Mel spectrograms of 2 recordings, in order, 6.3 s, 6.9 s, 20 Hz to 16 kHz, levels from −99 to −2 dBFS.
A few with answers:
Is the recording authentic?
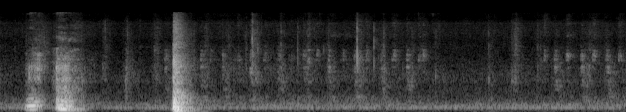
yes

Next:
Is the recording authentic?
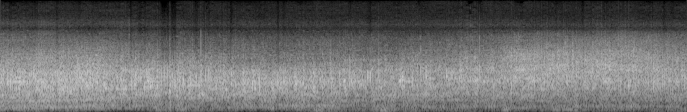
no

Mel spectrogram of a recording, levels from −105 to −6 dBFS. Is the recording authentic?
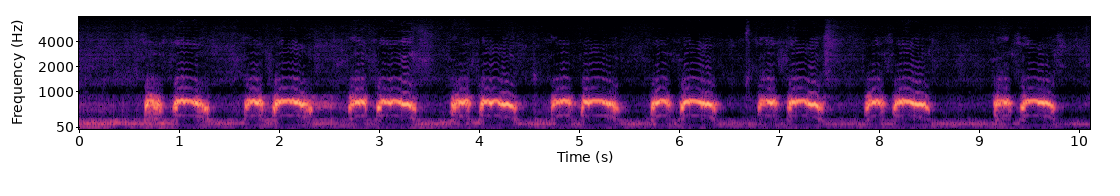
no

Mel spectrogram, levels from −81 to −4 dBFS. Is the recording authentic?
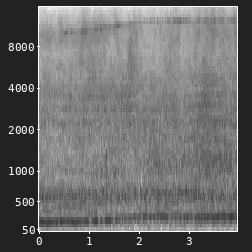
yes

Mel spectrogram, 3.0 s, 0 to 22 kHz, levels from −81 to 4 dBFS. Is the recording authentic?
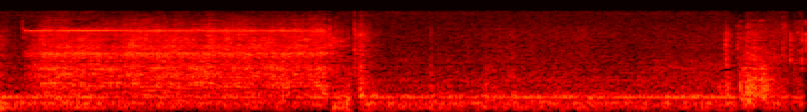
yes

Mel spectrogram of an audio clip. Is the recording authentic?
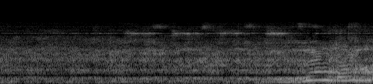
no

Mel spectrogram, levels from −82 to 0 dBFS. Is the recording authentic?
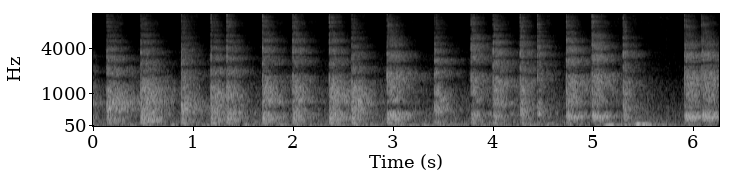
yes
